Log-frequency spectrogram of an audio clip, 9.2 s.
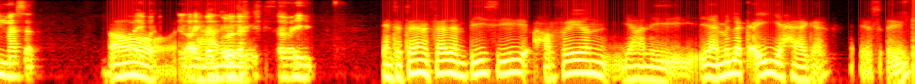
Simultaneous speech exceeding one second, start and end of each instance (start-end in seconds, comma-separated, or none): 1.2-2.6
